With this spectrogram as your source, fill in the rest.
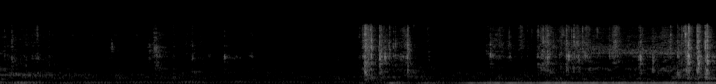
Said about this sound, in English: One more shuffle, Spirit.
